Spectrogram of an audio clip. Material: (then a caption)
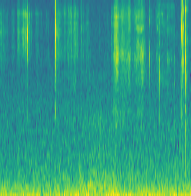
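Titanium. Fingertips move the titanium link bracelet of a wristwatch held in both hands, clicking the metal links together. Sparse, sharp, bright ticks and short clinks rise over a quiet low hiss, each dying away almost instantly.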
